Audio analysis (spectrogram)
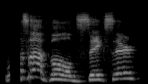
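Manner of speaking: high-pitched cartoon greeting; cartoon villain voice. Voice actor demoing Bill's greeting, high cartoon voice. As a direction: toss it out in a high character voice. Continues demo of Bill voice.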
